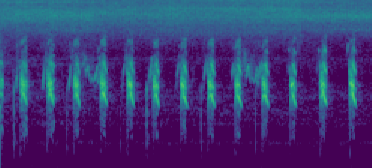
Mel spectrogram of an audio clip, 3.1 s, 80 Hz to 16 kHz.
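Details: Osprey from a nesting pair in Charlo, Montana, caught on a nest camera in the afternoon of 16 July 2018. Clear, bright, high chirps fall in a regular rhythm of about four per second.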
